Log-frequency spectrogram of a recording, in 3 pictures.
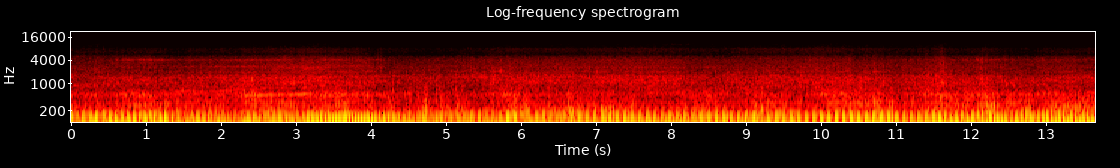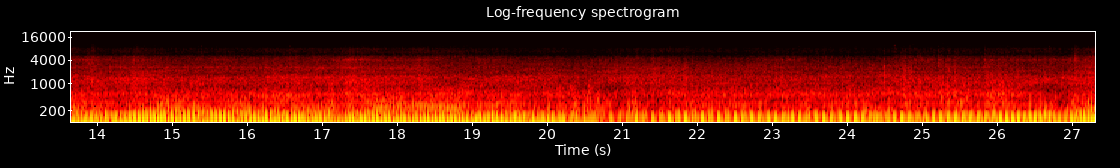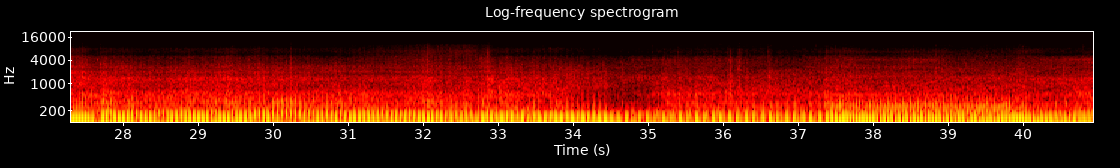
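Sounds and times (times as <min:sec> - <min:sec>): motorcycle engine revving: 0:00.0 - 0:40.9.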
